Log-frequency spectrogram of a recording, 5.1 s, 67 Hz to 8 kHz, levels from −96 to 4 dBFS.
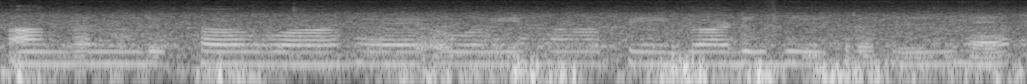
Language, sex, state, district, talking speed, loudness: Hindi, male, Haryana, Rohtak, 130 wpm, -21 LUFS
